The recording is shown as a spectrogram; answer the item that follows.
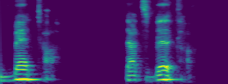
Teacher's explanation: la r no suena y aparece un sonido que se llama shua que es como e e y ese sonido cambia en el · En un inglés británico, por ejemplo, se nos dice que la R no suena y aparece un sonido que se llama schwa · los acentos no róticos significa que la R, ¿verdad? La R al final no suena.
